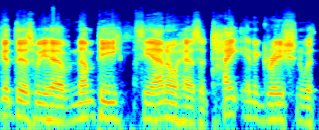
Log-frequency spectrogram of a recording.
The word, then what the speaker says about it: Theano: in there and looked it up it is theano there's a lot of pronunciations theno and different things uh so theano uh it's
